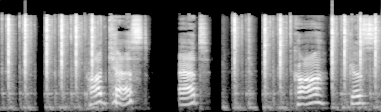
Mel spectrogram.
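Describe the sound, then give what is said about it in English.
An old typewriter clacks in quick runs of crisp key strikes, heard under and between people talking. “Yeah, that is my actual typewriter. That was sweet.”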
